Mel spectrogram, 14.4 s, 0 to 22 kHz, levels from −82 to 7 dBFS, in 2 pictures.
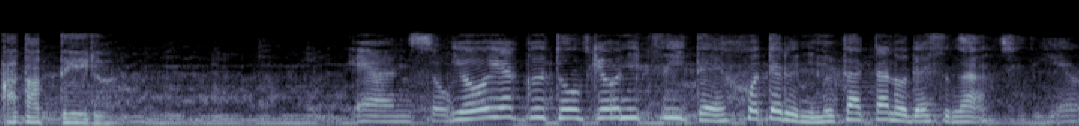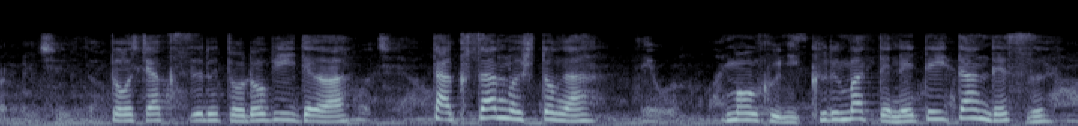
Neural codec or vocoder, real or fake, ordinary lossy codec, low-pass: codec, 16 kHz, 4 kbps, FunCodec, trained on LibriTTS, 50 frames a second; fake; none; 7.2 kHz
